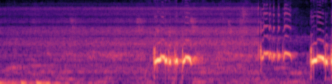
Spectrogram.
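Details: Local zebra dove song meant as a lure for other zebra doves: after a quiet start with faint low rumbling, a bubbly warbled coo, a brief flat coo series, then another rippling coo.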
